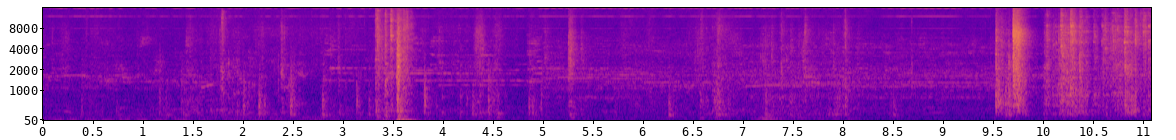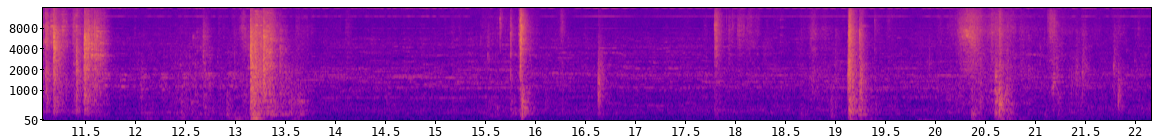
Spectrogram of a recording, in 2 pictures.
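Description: Cardboard parcel box being handled and opened: scattered knocks and thumps, with about two seconds of rustling and tearing a little before the middle.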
